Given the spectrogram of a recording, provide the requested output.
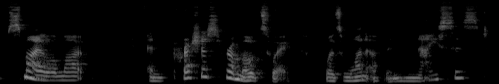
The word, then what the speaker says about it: Ramotswe: and I like this it's teaching us how to say her name Ram boats way Ramos this way but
